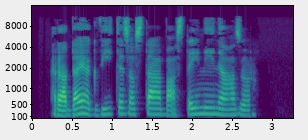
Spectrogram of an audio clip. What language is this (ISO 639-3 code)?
ces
